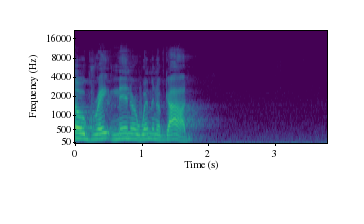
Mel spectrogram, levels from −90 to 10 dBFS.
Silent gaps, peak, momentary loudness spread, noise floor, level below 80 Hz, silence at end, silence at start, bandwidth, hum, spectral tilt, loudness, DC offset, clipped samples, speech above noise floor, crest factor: none; -8 dBFS; 5 LU; -63 dBFS; -64 dBFS; 2 s; 0 s; 11.5 kHz; none; -7.5 dB/octave; -25 LUFS; under 0.1%; under 0.1%; 39 dB; 20 dB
